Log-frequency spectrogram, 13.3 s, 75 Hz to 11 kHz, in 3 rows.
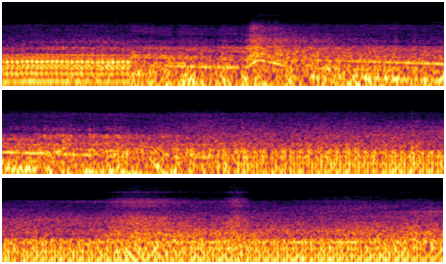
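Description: Exhaust of a Yamaha FZ10 motorcycle roars loud and close, a constant heavy drone with the engine note shifting and swelling, plus brief rushes of wind, with no one speaking.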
